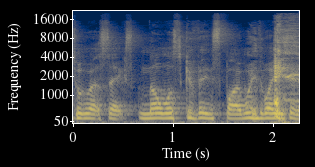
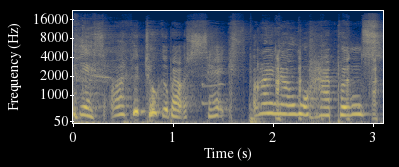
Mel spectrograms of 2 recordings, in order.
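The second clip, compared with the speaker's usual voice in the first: put-on very high, slow, drawn-out young-teen voice; 9 semitones higher than usual. Telling the other speaker how they sounded, imitating a thirteen-year-old. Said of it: "you literally sound like a thirteen-year-old".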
